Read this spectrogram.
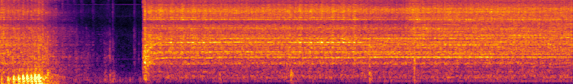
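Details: Hard-starting RZR with smoke coming from the back: a short labored crank, a pause, then the engine catches abruptly and settles into a busy, raspy idle.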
